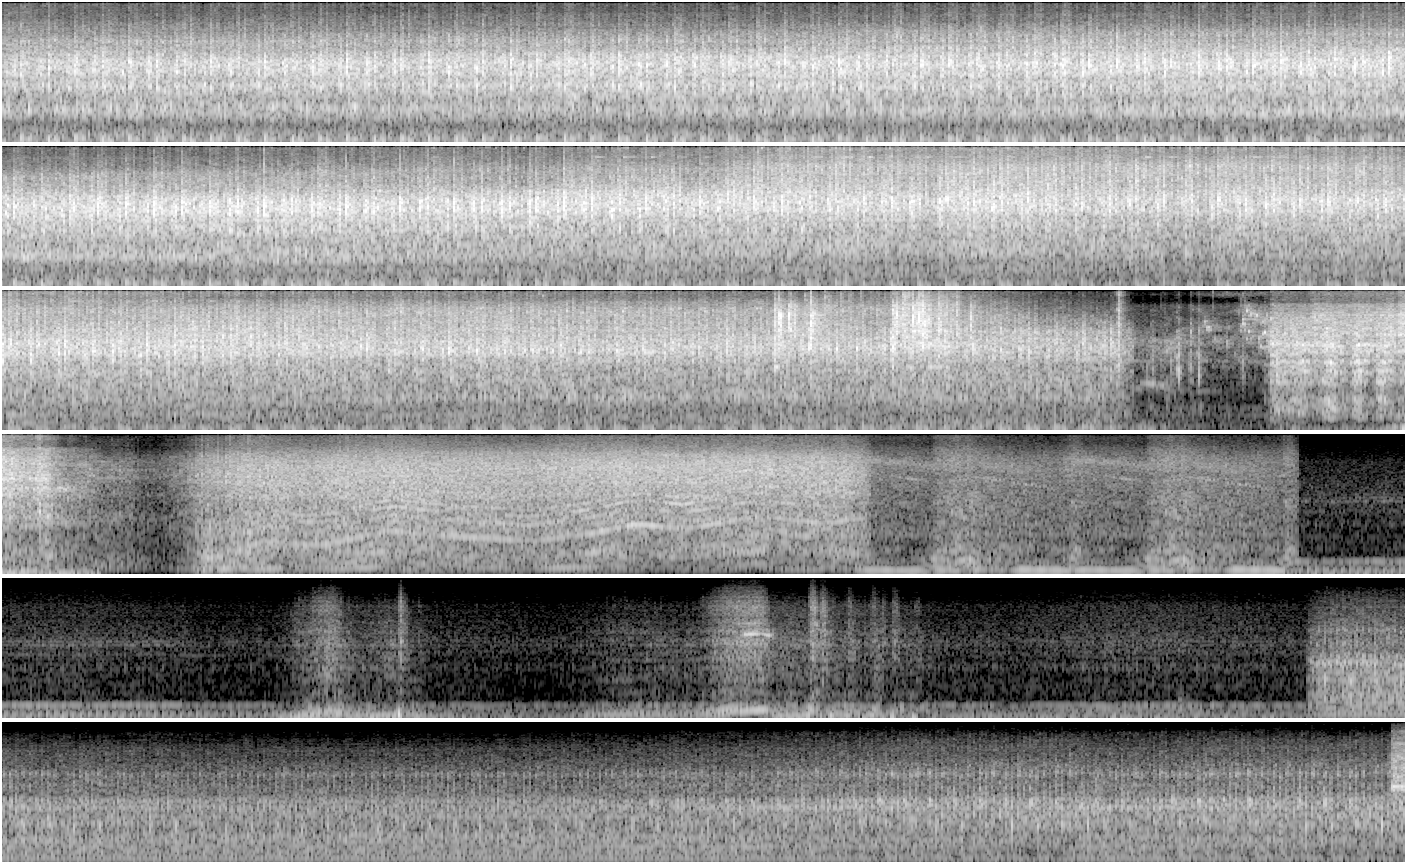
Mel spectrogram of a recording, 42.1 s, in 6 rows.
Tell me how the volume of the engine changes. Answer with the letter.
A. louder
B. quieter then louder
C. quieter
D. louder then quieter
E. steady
C.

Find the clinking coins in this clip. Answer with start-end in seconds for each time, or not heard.
17.9-18.9.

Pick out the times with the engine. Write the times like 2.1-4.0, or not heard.
0.0-42.0.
